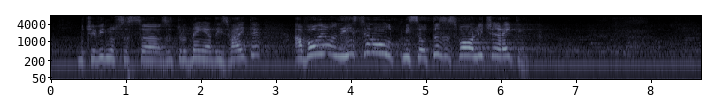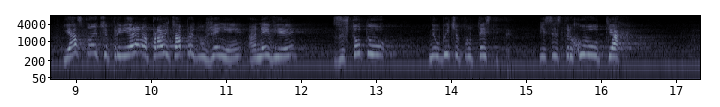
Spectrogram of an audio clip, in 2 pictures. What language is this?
Bulgarian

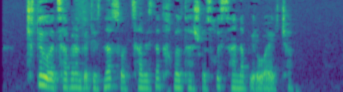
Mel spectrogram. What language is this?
Georgian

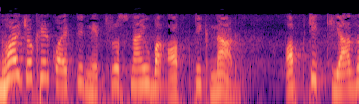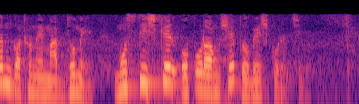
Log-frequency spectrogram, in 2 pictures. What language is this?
Bangla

